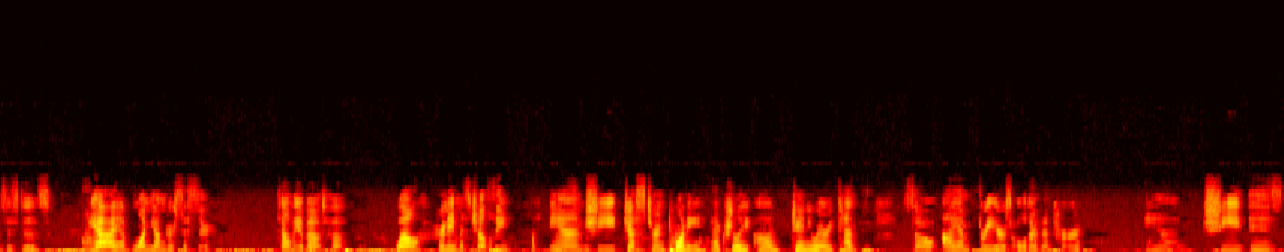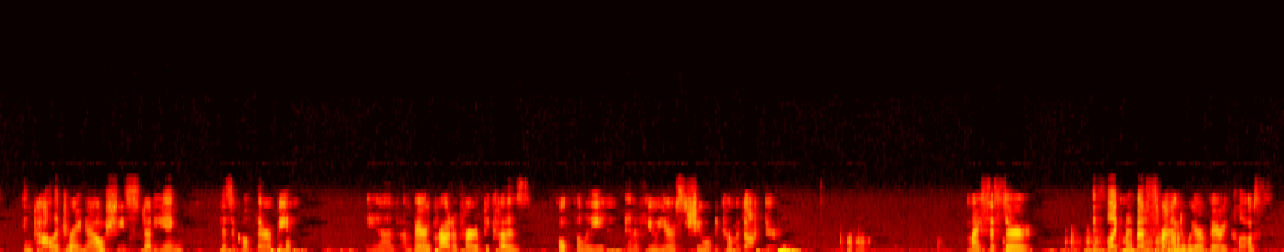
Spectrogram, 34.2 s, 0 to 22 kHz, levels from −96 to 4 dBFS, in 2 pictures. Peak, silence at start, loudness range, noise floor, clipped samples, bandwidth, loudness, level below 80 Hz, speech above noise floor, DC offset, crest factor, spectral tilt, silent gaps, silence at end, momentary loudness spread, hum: -6 dBFS; 0 s; 9 LU; -63 dBFS; under 0.1%; 6.6 kHz; -33 LUFS; -40 dBFS; 30 dB; under 0.1%; 26 dB; -5.5 dB/octave; none; 0 s; 18 LU; none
